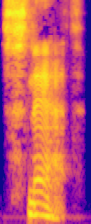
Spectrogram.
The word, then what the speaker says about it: snath: Well, in a scythe handle is called a snath, S-N-A-T-H. It rhymes with path and bath.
